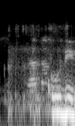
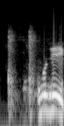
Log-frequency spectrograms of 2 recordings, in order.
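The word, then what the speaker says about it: 굳이: ই লিখি কি হবে খুদি খুদি খুদি খুদি খুদি কিন্তু মনে রাখবেন এই দ্বিগুতের পরে দ্বিগুত প্লাস ই আসে তাহলে এই উচ্চারণ জ হবে কি হবে জ এখন খুঁজি খুঁজি খোঁজি উচ্চারণ হবে খুঁজি গুড এই যে পড়তেছেন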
